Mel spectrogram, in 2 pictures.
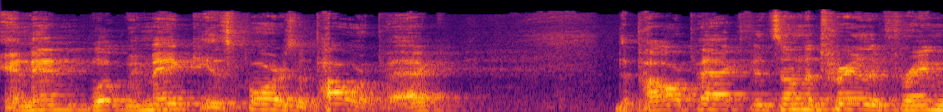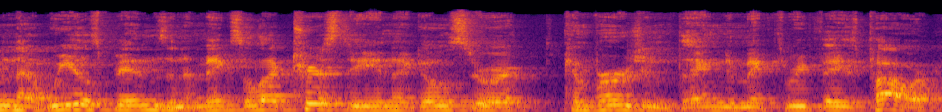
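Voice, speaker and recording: Noticeable background noise and audible room echo fill this recording. A man talks at a fairly quick pace in a fairly high pitch. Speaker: inventor and war veteran. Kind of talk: interview. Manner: animated.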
